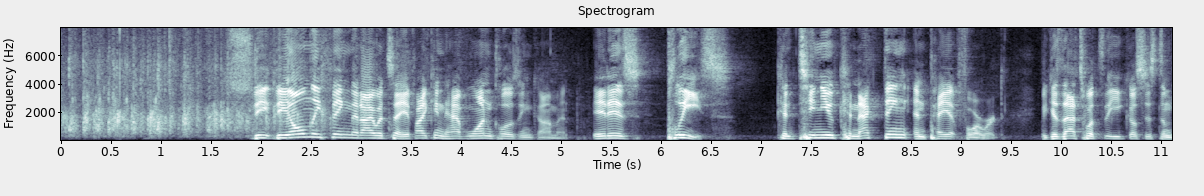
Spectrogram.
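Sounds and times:
audience round of applause: 0:00.0 - 0:02.7
speech: 0:01.9 - 0:11.1.

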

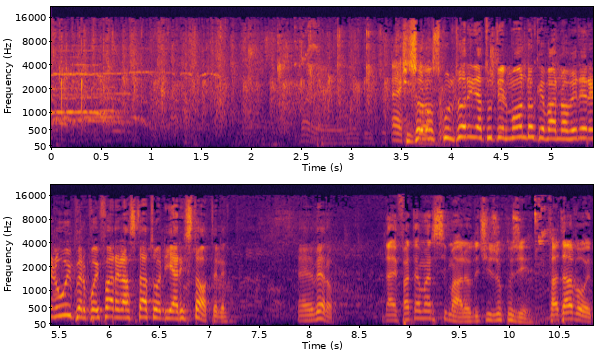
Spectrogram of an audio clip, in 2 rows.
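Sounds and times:
audience applause: 0:00.0 - 0:05.2
speech: 0:03.4 - 0:10.8.

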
